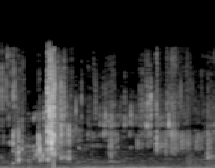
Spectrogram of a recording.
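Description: Close-miked chewing of sticky, sauce-coated Korean seasoned fried chicken (yangnyeom chicken): wet, smacking mouth sounds with irregular crackly clicks, the loudest about half a second in.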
